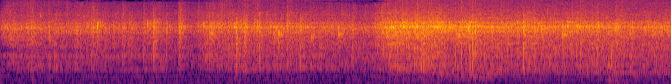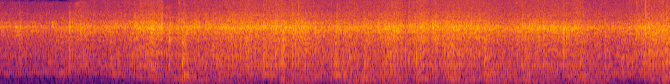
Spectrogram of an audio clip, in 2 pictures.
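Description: Chicken gizzards and liver frying in hot oil with ginger in a nonstick pan, sizzling hard as they are stirred. The sizzle starts suddenly as the meat goes in and gets louder about three seconds in, and again around six seconds.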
